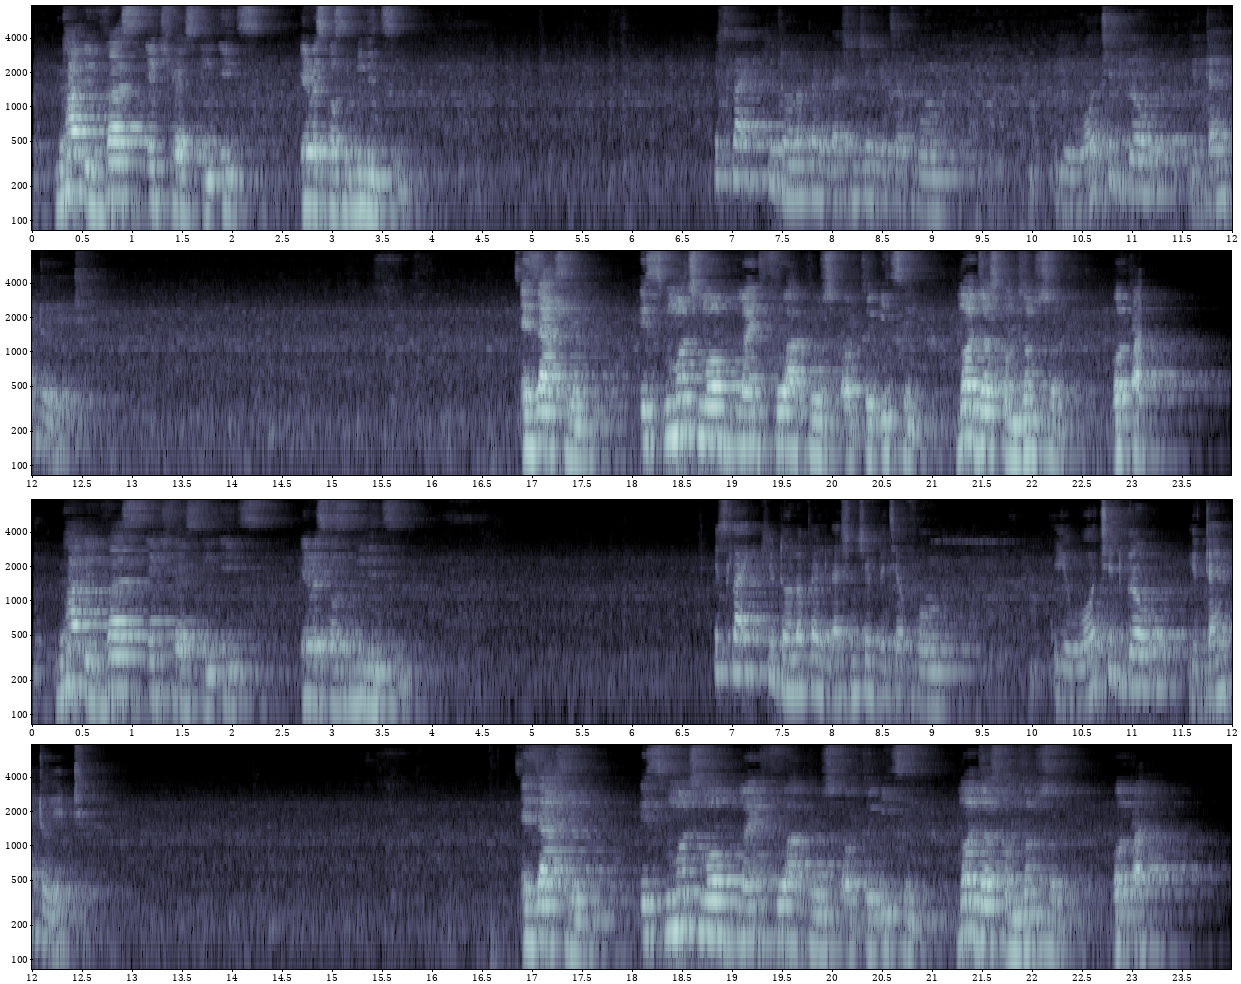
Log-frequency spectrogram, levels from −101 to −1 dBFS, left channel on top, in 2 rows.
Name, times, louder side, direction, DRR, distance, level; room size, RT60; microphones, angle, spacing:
voice 1, 0.2-2.0 2.7-3.5 16.9-17.5 18.1-20.9 21.3-22.3 22.8-23.1, left 4 dB, 70° left, 0.4 m, -31 dB
voice 2, 6.8-9.3 10.2-12.5, right 3 dB, 65° right, 0.7 m, -40 dB
7.9 x 7.6 x 4.5 m
head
